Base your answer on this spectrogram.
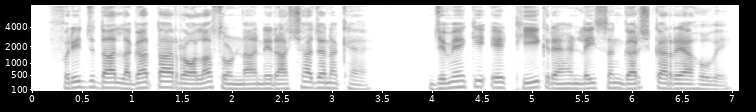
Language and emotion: Punjabi, sad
